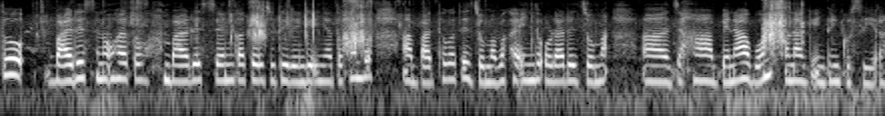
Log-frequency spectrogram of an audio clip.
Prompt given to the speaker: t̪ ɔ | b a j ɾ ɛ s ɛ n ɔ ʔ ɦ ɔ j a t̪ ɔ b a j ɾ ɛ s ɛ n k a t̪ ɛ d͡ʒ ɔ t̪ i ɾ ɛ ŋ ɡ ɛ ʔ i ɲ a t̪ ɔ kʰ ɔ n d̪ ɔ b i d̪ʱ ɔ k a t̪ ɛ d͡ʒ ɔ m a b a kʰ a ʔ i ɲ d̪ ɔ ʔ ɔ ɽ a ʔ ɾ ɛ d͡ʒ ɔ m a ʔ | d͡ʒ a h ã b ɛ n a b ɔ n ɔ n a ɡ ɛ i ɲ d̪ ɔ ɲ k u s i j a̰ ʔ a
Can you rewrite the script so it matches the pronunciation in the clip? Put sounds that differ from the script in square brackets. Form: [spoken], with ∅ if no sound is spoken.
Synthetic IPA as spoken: t̪ ɔ | b a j ɾ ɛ s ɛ n ɔ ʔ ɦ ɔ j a t̪ ɔ b a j ɾ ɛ s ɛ n k a t̪ ɛ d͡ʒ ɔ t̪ i ɾ ɛ ŋ ɡ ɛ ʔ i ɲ a t̪ ɔ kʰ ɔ n d̪ ɔ b [a] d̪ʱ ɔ k a t̪ ɛ d͡ʒ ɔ m a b a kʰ a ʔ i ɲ d̪ ɔ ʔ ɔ ɽ a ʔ ɾ ɛ d͡ʒ ɔ m a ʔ | d͡ʒ a h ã b ɛ n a b ɔ n ɔ n a ɡ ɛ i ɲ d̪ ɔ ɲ k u s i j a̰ ʔ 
